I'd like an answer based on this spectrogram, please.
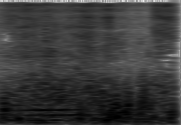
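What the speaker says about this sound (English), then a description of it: "it's just a little windy" Wind gusts buffet the microphone in a steady low rumble, with no voices.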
